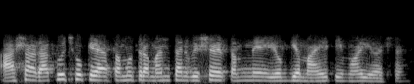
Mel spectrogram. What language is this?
Gujarati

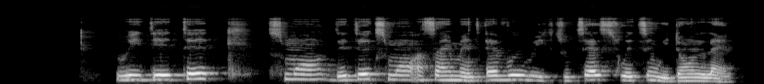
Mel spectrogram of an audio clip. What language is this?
Nigerian Pidgin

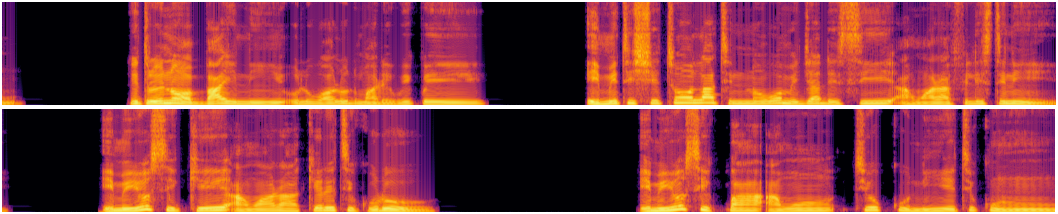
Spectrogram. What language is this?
Yoruba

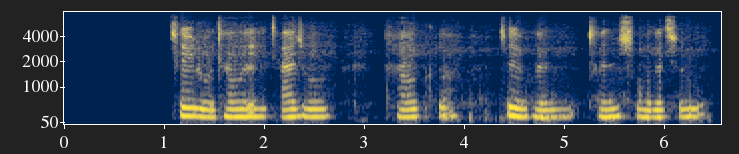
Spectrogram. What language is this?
Chinese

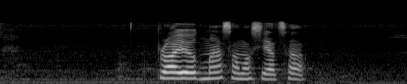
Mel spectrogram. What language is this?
Nepali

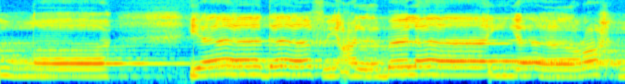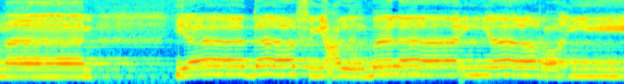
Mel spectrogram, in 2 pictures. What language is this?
Arabic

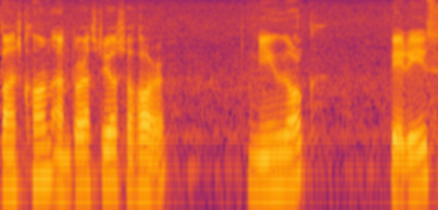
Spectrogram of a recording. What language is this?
Assamese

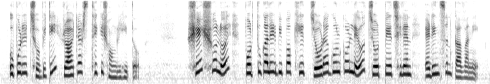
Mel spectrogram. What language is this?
Bangla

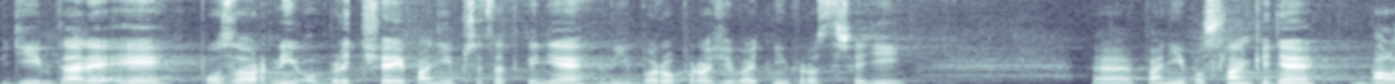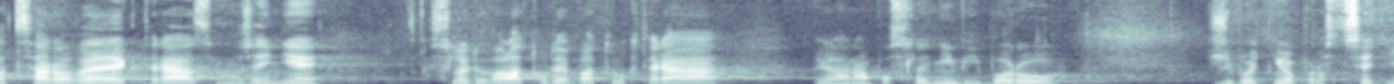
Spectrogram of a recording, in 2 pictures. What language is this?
Czech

